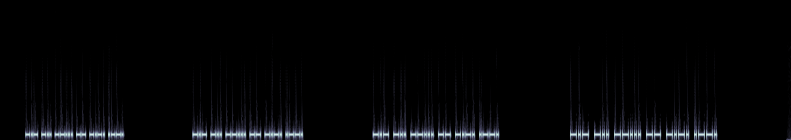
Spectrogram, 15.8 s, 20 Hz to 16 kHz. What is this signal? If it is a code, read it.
Morse code, heard as a keyed tone, about 36 wpm, 700 Hz. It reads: KD7MCP KD7MCP KD7MCP KD7MCP
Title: Speed Racing - USA 2x3 Call Signs 30wpm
